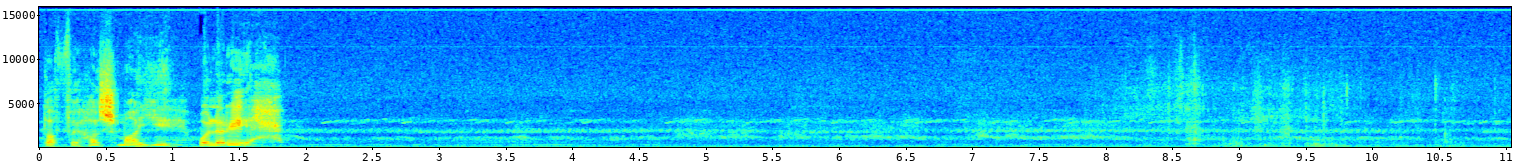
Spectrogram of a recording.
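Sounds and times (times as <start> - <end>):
chorus of small chirps: 0.1 - 11.0.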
